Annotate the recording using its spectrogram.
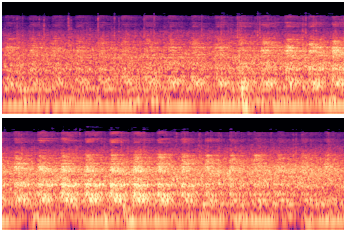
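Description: O gauge three-rail model freight train rolling on plastic-roadbed track, its wheels and trucks making a steady, rhythmic mechanical clatter. The clatter gets louder about halfway through as the cars come close.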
